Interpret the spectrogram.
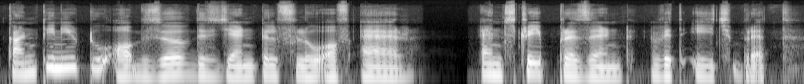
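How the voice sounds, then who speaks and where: Slow, mellow-voiced male meditation guide. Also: mid-range voice, dry recording, studio quality. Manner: slow, calm, instructive.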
